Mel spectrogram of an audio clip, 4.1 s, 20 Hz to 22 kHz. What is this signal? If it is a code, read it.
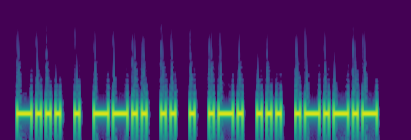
Morse code, heard as a keyed tone, about 25 wpm, 700 Hz. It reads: BEZIERS.
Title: Pangram Challenge v2 - 25wpm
